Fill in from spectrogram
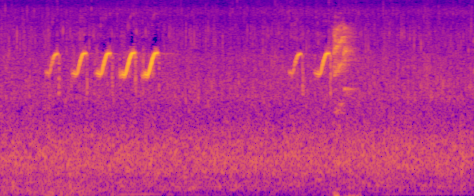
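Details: "Tui tui" song of a double-collared seedeater (coleiro), a tutor recording for training birds: five rapid upslurred whistled notes, a pause, two more whistles ending in a rough high chip, over even hiss.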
